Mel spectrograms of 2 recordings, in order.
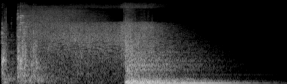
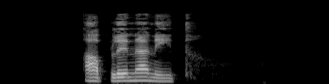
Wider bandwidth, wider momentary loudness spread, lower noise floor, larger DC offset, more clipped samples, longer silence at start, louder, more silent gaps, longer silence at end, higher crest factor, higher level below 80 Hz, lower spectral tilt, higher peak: first, 19.5 kHz vs 11.5 kHz; second, 13 LU vs 18 LU; second, -46 dBFS vs -83 dBFS; neither; neither; second, 0 s vs 0.85 s; about the same, -24 LUFS vs -22 LUFS; neither; second, 0.3 s vs 1.4 s; second, 16 dB vs 22 dB; first, -28 dBFS vs -72 dBFS; about the same, -3.5 dB/octave vs -3 dB/octave; second, -8 dBFS vs -4 dBFS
